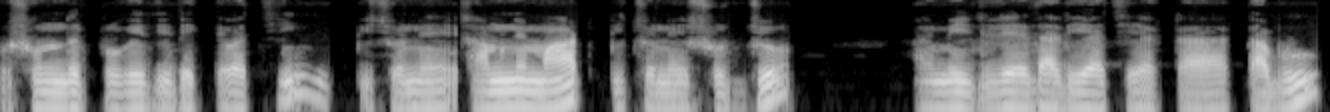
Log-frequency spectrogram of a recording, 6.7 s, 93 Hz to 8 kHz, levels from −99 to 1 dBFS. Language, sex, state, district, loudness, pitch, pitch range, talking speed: Bengali, male, West Bengal, Jalpaiguri, -22 LUFS, 105 Hz, 105-110 Hz, 155 wpm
